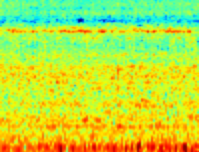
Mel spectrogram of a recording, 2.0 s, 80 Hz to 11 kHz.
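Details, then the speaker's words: Package AC blower after bearing service for noise: a steady airy rush with a faint high whistle and no grinding or rumble, noise about 90% gone. Normal blower operation. "अभी तो बहुत कम हो गया। मतलब 90% आवाज समझिए खत्म हो गया।"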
